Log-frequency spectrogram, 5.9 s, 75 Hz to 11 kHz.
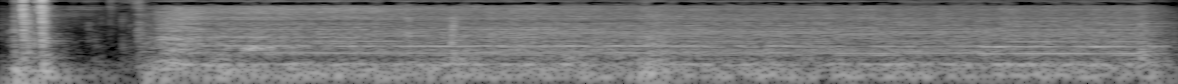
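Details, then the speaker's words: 1984 Chevy K10 with Holley Sniper fuel injection, key on after fuel hoses were shortened: click then faint steady electric whir for about five seconds, longer than usual as it re-primed; normal fuel pump prime. "you can hear it prime it usually doesn't run that long it primed that much this time because i had to take the fuel hoses off and shorten them up a little bit where they clamp on there because it had too much slack so it just re-primed it"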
